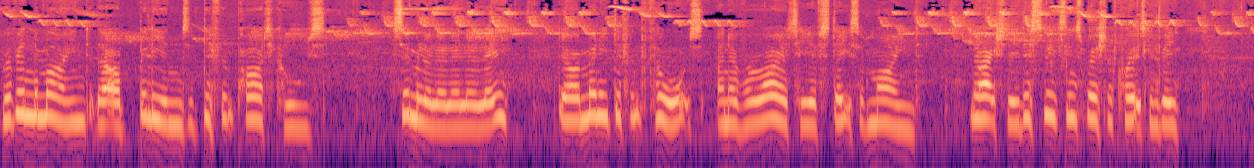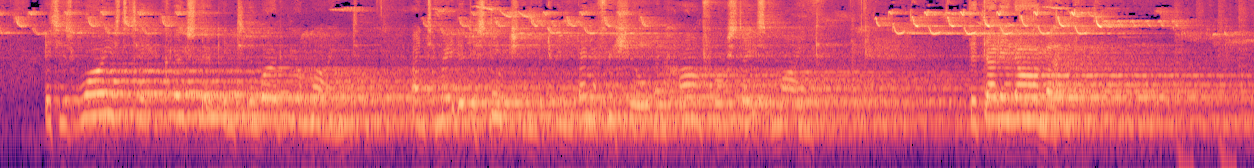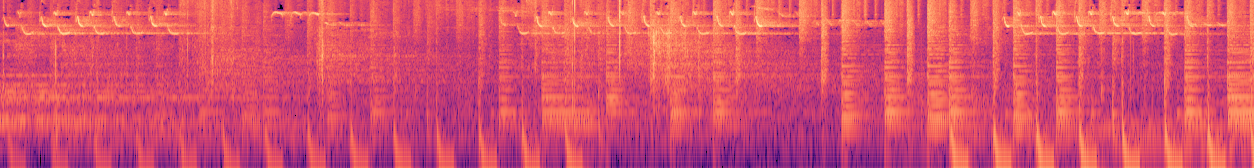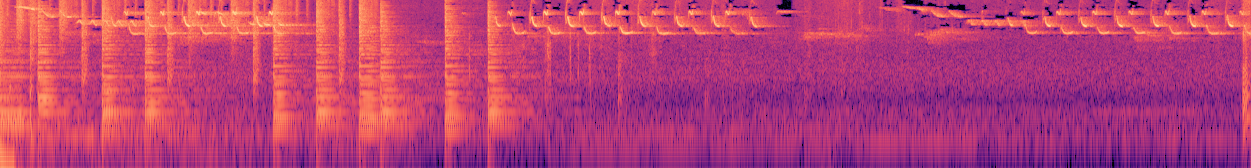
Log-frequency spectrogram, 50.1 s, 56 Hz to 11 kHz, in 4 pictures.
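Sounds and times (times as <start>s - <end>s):
speech: 0.0s - 12.0s, 13.0s - 20.9s, 22.2s - 23.6s
small bird chirping in a tree: 0.0s - 40.8s, 42.6s - 50.1s
low rhythmic thumps: 13.6s - 41.4s
rustling: 26.7s - 33.0s.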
